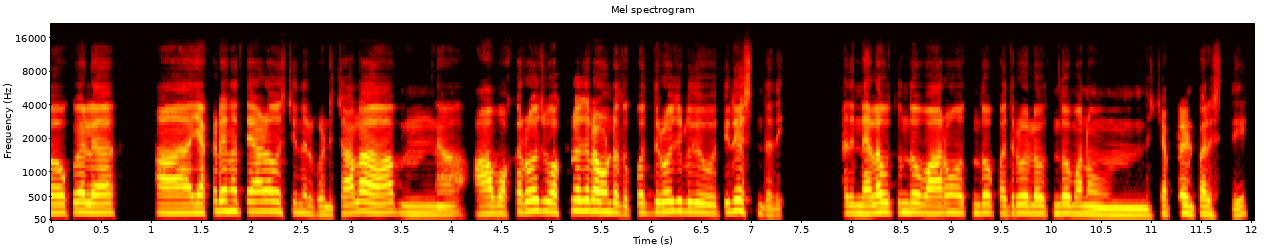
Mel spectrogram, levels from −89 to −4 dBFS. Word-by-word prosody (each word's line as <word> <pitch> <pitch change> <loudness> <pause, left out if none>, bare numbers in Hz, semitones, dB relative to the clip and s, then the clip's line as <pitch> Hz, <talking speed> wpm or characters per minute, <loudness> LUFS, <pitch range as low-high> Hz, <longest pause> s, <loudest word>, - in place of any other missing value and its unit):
ఒకవేళ 190 0 +2 0.7
ఆహ్, 175 0 +3
ఎక్కడైనా 210 +3 0
తేడా 200 +1 +3
వచ్చిందనుకోండి, 160 -6 -7
చాలా 180 +4 +3 0.4
హ్, - - -6 0.8
ఆ - - +2 0.2
ఒక్కరోజు 205 +4 +1
ఒక్కరోజులా 215 +3 +3
ఉండదు. 190 -5 -1
కొద్ది 180 +1 -2
రోజులు 200 -1 +1 0.3
తినేస్తుందది. 185 -10 -2 0.6
అది 165 - -2
నెలవుతుందో, 185 +2 +2
వారం 170 +2 +2
అవుతుందో 175 +1 -3
10 160 +1 -4
రోజులవుతుందో 165 0 0
మనం 155 -1 -1 0.7
చెప్పలేని 155 +1 -1
పరిస్థితి. 135 -1 -4
175 Hz, 115 wpm, -27 LUFS, 165-195 Hz, 0.8 s, ఆహ్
